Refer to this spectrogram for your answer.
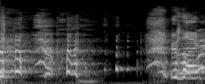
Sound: both laughing

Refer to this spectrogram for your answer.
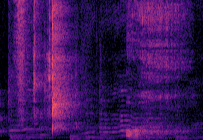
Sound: can clicks

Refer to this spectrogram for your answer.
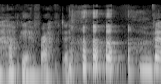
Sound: laughing

